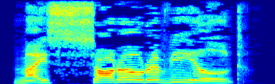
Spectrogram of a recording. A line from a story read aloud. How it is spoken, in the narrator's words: Howl said pathetically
